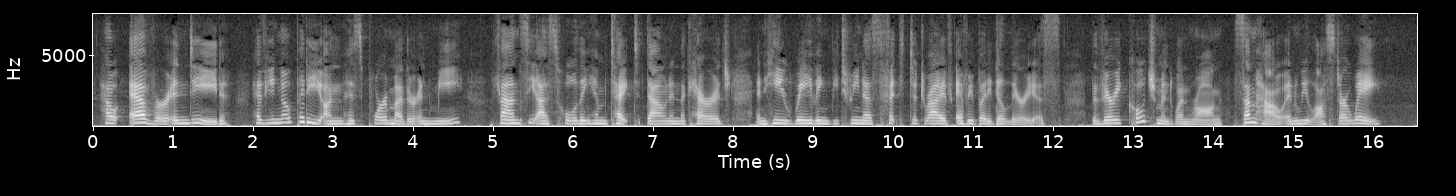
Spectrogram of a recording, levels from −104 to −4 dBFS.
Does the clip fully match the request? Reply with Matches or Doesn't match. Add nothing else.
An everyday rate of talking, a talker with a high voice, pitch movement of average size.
Matches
